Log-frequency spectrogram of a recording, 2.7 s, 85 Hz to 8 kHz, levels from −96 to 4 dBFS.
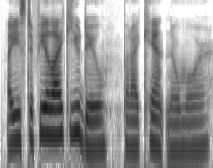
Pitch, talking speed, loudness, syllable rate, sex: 170 Hz, 270 wpm, -18 LUFS, 5.2 syllables/s, female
